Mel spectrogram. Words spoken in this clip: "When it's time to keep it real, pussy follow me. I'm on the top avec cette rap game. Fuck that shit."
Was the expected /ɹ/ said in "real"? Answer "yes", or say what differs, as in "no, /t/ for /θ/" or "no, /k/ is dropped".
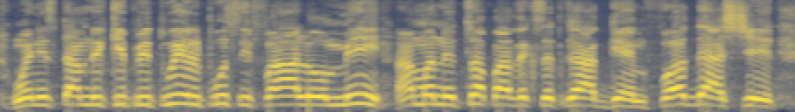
no, /w/ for /ɹ/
